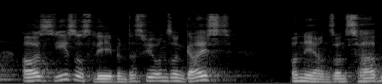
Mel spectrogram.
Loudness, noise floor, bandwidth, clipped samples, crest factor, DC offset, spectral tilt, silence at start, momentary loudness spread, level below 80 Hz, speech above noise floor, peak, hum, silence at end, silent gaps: -27 LUFS; -63 dBFS; 11.5 kHz; under 0.1%; 14 dB; 0.2%; -5.5 dB/octave; 0 s; 6 LU; -72 dBFS; 37 dB; -12 dBFS; none; 0 s; none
